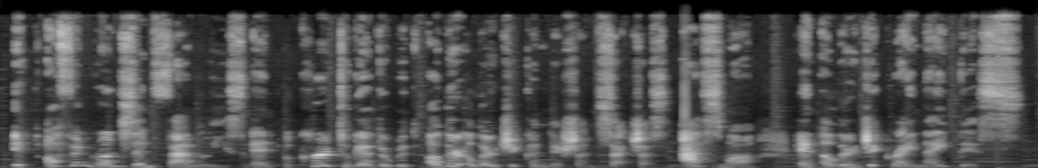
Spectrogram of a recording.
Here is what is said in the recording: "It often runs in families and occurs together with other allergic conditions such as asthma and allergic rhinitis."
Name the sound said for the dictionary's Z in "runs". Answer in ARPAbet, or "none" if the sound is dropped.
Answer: S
